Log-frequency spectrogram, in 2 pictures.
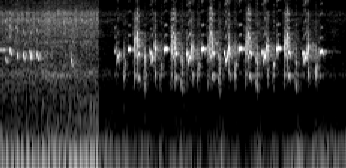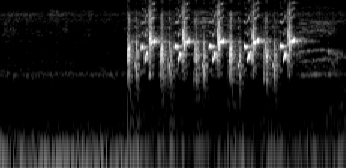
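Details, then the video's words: Yellow-vented bulbul song used as a tutor recording: rapid bubbling chattering phrases of repeated short notes, a burst of about two seconds, a pause, then another similar burst, with a low hum underneath. "MASTERAN TEROCOK, GAMPANG BUNYI..ROPELAN PANJANG"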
